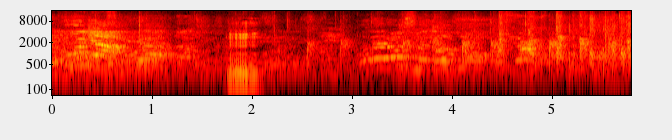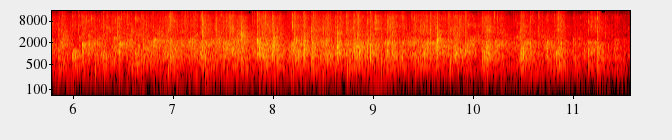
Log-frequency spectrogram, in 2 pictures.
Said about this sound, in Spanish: Dale otro aplauso al que reina.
